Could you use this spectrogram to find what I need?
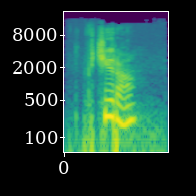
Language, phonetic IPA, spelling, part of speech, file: Russian, [ft͡ɕɪˈra], вчера, adverb / noun, Ru-вчера.ogg
- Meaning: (adverb) yesterday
